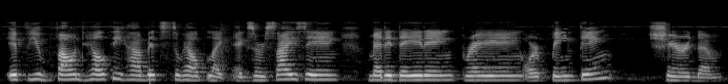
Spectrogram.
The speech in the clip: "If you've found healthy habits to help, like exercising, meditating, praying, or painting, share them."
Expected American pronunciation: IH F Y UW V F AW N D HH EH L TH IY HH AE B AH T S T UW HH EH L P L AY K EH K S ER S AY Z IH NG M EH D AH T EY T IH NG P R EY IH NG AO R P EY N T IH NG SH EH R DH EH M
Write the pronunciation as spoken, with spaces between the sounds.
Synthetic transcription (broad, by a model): IH F Y UW V F AW N D HH EH L TH IY HH AE B AH T S T UW HH EH L P L AY K EH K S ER S AY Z IH NG M EH D AH T EY T IH NG P R EY IH NG AO R P EY N T IH NG SH EH R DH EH M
